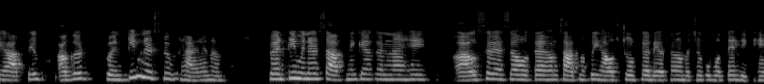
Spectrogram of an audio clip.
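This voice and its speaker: A woman with a fairly high voice leads a homeschooling workshop, explaining each step patiently to other parents. She moves easily between Hindi and English phrases as she teaches. The sound is dry and close, with no room echo. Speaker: homeschooling workshop host and mother. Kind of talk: instructional workshop talk.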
